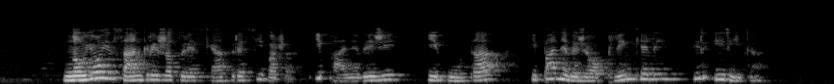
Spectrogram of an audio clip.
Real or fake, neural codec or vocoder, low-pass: real; none; 5.4 kHz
